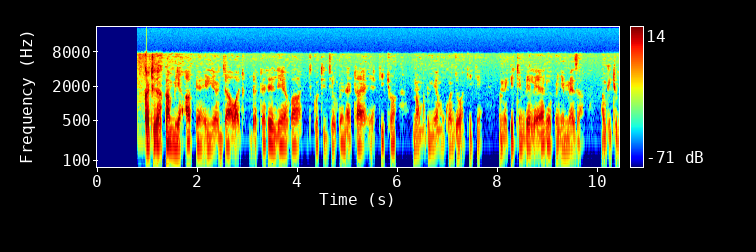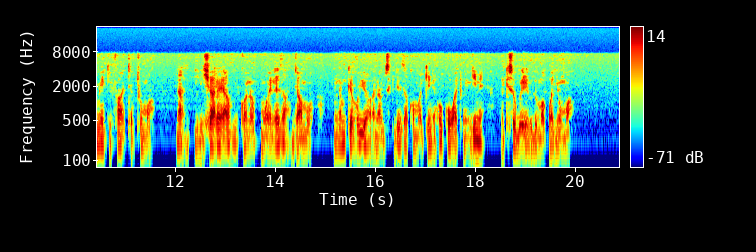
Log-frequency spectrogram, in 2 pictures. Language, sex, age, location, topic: Swahili, male, 25-35, Nakuru, health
